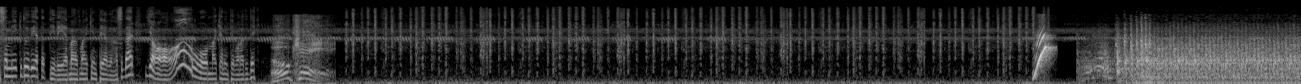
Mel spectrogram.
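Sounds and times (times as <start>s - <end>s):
squeaky high-pitched voice: 0.0s - 2.6s, 10.3s - 10.6s
insects chirring: 0.0s - 11.1s.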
